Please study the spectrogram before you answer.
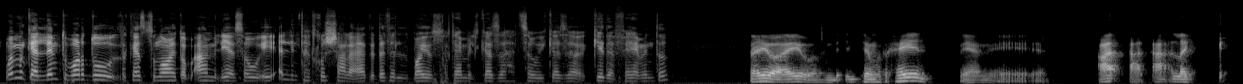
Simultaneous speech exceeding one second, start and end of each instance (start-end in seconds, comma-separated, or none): none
